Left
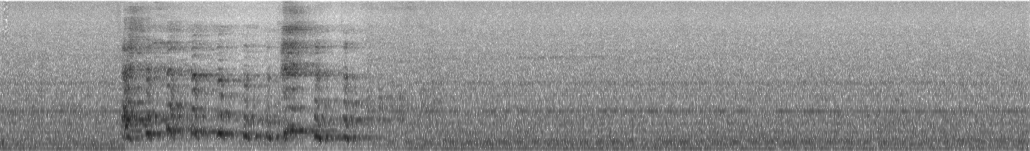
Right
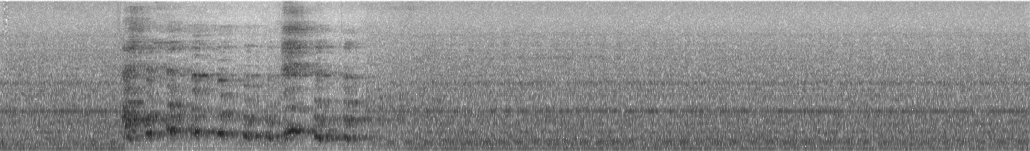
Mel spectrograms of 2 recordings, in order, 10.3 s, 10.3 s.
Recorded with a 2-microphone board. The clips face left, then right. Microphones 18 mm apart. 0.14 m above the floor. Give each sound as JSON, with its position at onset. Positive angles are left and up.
{"t": 1.2, "sound": "a giggle", "side_deg": 15, "distance_m": 7.5}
